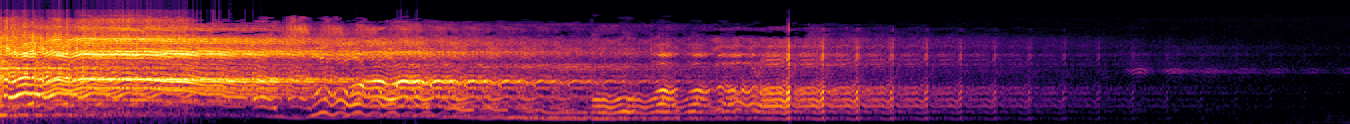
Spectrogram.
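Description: A man chants in a long, wavering melody through a microphone and loudspeakers, fading away to silence.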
